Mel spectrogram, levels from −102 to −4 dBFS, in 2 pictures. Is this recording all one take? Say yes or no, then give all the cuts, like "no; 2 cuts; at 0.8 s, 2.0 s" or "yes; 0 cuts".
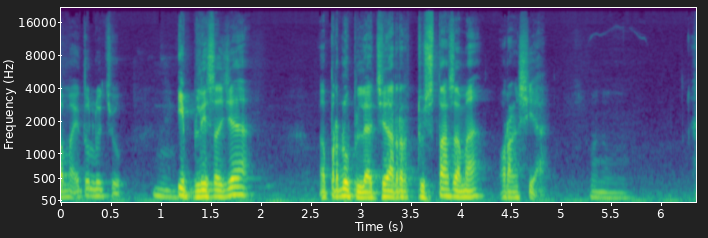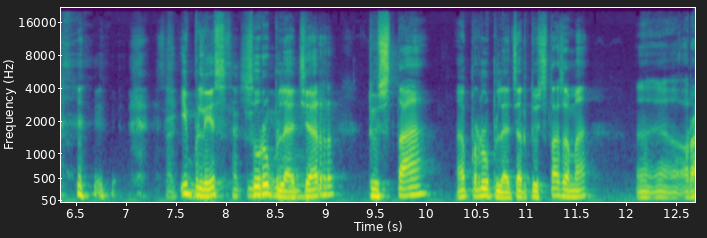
yes; 0 cuts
